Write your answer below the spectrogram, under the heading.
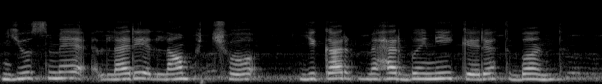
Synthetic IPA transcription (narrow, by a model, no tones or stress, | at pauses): jusmelɐɾilãːmpt͡ʃʰo | jikɐɾmɐɦɛɾbənikəɾet̪ʰbɐnd̪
